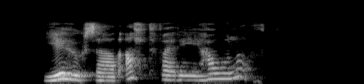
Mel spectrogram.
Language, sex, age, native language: Icelandic, female, 20-29, Icelandic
